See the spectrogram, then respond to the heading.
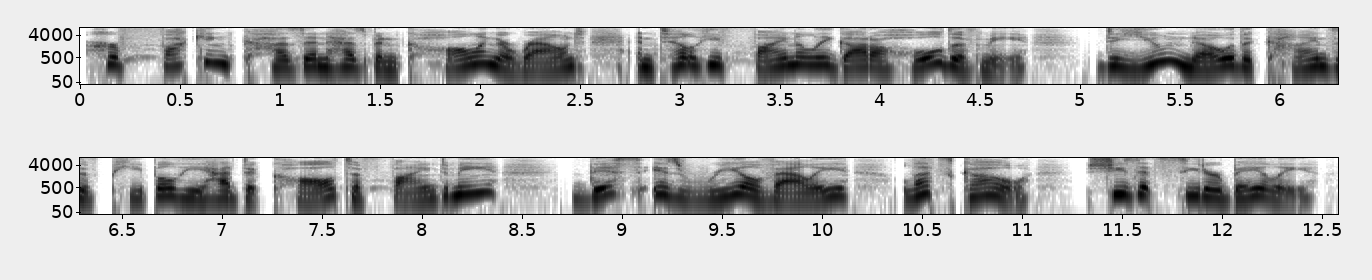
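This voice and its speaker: A woman's voice: medium pitch, animated, normal speed, a little mellow, no room sound, studio quality, natural voice. A woman voicing a blunt, tough young man who speaks urgently in an audiobook. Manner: urgent, barking.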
